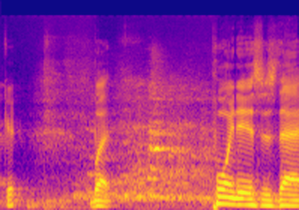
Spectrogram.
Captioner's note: audience laughs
